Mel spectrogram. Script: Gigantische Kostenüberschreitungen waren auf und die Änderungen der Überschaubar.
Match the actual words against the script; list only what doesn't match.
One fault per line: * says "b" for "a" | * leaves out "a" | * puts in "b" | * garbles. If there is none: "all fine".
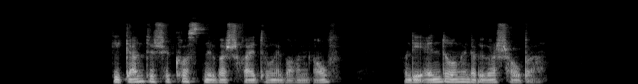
all fine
